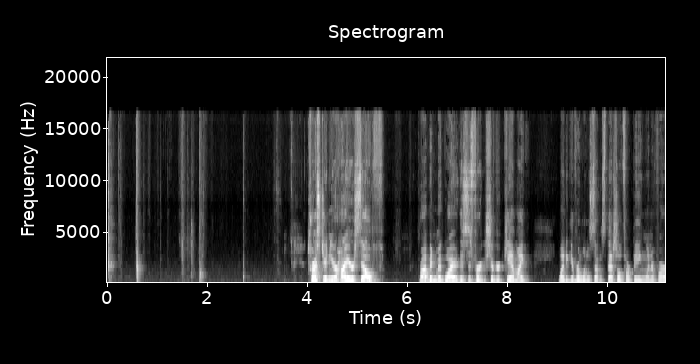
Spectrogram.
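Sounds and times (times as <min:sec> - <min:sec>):
card being drawn from a deck of cards: 0:00.0 - 0:02.1
speech: 0:04.0 - 0:05.5, 0:06.2 - 0:11.1.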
